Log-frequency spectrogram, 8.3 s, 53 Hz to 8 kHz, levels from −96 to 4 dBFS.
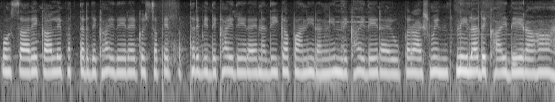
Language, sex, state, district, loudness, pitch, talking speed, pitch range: Kumaoni, female, Uttarakhand, Uttarkashi, -16 LUFS, 230 Hz, 225 wpm, 225-240 Hz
